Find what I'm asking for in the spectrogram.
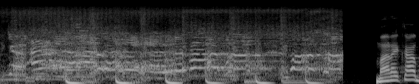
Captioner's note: applause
